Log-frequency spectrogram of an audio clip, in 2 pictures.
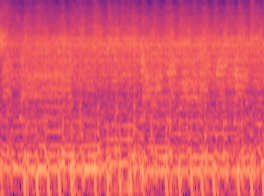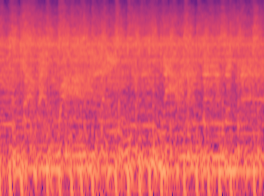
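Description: A loud, dense wall of distorted hardcore punk with harsh screamed vocals over pounding drums and buzzing guitars, relentless and chaotic from start to finish.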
